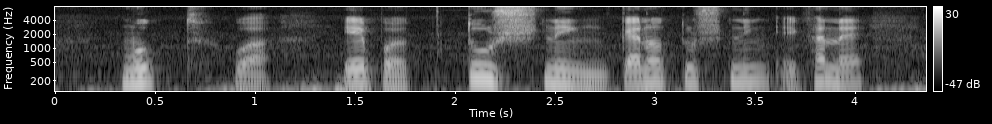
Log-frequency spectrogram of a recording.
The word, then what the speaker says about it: মুক্ত্বা: এরপরে মুক্ত্বা, এখানে কেন মুক্ত্বা? কারণ এখানে কি আছে? অন্তস্তব আছে, তাহলে আমরা যেটা উচ্চারণ করব কয়ত পর্যন্ত উচ্চারণ করছি মুক্ত, এই যে মুক্ত। এরপরে অন্তস্তবের উচ্চারণটা সাথে আকার উচ্চারণ করছি ওয়া, তাহলে মুক্ত ওয়া, মুক্ত ওয়া।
